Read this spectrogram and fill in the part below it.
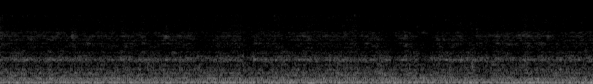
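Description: A washing machine drum turns with a steady low hum.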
